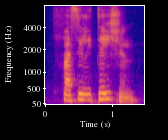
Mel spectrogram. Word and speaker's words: facilitation: Facilitation. Tiene facilitation. 5 sílabas.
